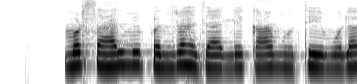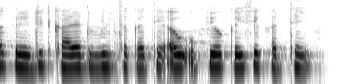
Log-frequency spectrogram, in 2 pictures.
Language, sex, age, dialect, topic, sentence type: Chhattisgarhi, female, 56-60, Northern/Bhandar, banking, question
